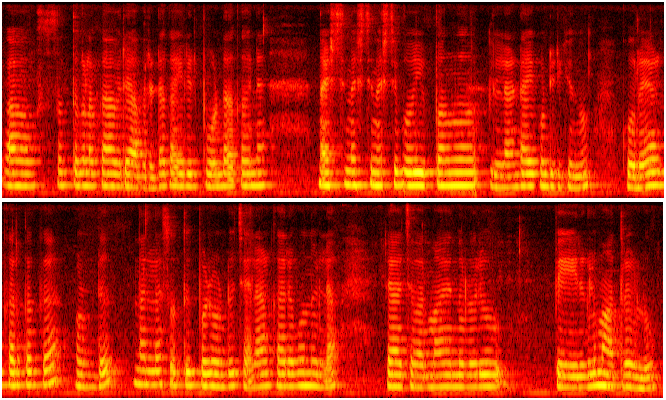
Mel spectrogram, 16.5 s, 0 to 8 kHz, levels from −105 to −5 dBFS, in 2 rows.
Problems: none marked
